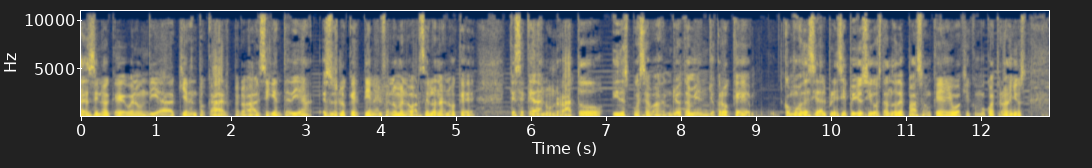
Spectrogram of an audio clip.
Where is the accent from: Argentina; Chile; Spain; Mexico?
Mexico; yo soy de México y nací allá. Y pues desde allá empecé con estas movidas.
